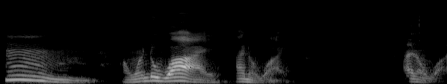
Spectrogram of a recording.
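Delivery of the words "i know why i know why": hushed, lower, in on the secret; knowing quiet aside. Acted. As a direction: drop much softer and lower, as if sharing a secret. Knowing aside after rhetorical question.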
